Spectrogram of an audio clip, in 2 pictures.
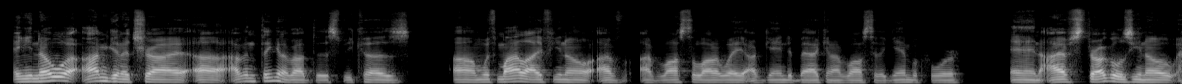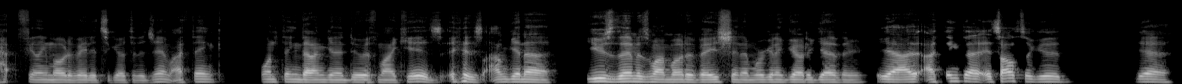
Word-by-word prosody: And 125 +2 -1
you 135 - +2
know 145 +4 +5
what 180 -1 +5
I'm 160 +1 +3
gonna 140 -6 +1
try? 115 -2 +2
Uh, 110 -1 +1
I've - - -1
been 145 -1 -4
thinking 160 +3 -2
about 105 -3 -1
this, 100 0 -5
because, 105 -2 -4 0.4
um, 110 0 -1
with 110 0 -5
my 120 +3 +3
life, 110 -4 +1
you 115 0 -6
know, 105 -2 -2
I've 100 -1 -4
I've 100 -1 -7
lost 105 +2 -4
a 110 - -5
lotta 105 0 -1
weight, 105 0 -2
I've 90 0 -5
gained 105 +1 -7
it 100 - -8
back, 100 0 -3
and 100 - -5
I've 95 0 -6
lost 95 0 -4
it 95 - -9
again 105 +3 -8
before, 100 -1 -9 0.5
and 105 -1 -2
I 110 - +1
have 115 0 +3
struggles, 120 0 +3
you 115 -1 -2
know, 105 -1 0
ha - - -7
feeling 110 -2 -5
motivated 105 -1 -1
to - - -7
go 100 0 -4
to 100 - -14
the 100 -1 -6
gym. 120 +3 -4
I - - -2
think 120 +2 -4 0.3
one 120 0 -3
thing 120 -1 -3
that 110 -1 +5
I'm 110 0 0
gonna 105 -1 0
do 110 +2 +1
with 110 0 -1
my 105 -1 -2
kids 115 -1 +1
is, 120 -2 0
I'm 115 +1 -3
gonna 115 -4 +3 0.3
use 135 -1 +5
them 135 +1 +5
as 125 -2 +2
my 115 -1 +4
motivation, 115 0 +2
and 105 0 -2
we're 110 0 0
gonna 110 0 0
go 110 +1 +2
together. 110 -1 -1 0.2
Yeah, 120 -2 +5
I 115 0 +3
I - - -1
think 145 +5 -2
that 135 -4 +4
it's 125 +1 0
also 140 -2 +2
good 125 -1 0 0.7
Yeah. 120 -3 0
110 Hz, 210 wpm, -24 LUFS, 105-120 Hz, 0.7 s, know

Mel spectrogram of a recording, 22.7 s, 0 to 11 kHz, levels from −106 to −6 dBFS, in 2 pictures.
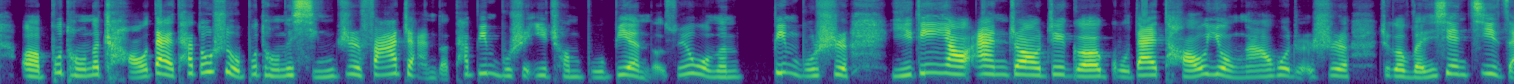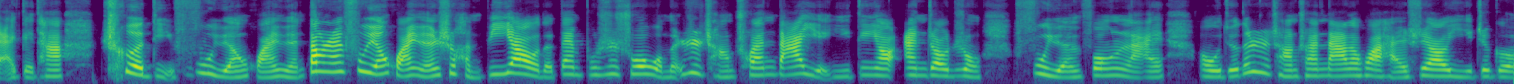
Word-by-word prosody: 呃， 225 -2 +4
不 345 - -8
同 235 -5 -6
的 270 - 0
朝 190 -4 -1
代， - - +8
它 315 - -1
都 340 +3 -2
是 - - -4
有 470 - +1
不 290 - -11
同 225 -4 -9
的 250 - -4
形 200 -3 +4
制 265 +4 -3
发 280 +5 +3
展 175 - -4
的， - - -14
它 275 - -8
并 310 +1 -3
不 235 -1 -12
是 - - -4
一 245 0 -7
成 205 -2 -9
不 190 -1 -16
变 235 0 0
的。 - - -17
所 260 - -13
以 - - -6
我 275 -6 -3
们 195 0 -9 0.2
并 335 -4 0
不 230 0 -8
是， 250 -1 0 0.3
一 240 +4 -5
定 325 +2 +2
要 295 -2 +10
按 280 -1 +6
照 270 -3 +7
这 275 +1 -3
个 215 -2 +5
古 205 -2 -12
代 255 +4 +7
陶 205 0 +1
俑 255 -10 -3
啊， 210 +2 -2
或 250 +2 -4
者 - - -16
是 230 -3 -4 0.2
这 - - -11
个 220 -2 0
文 190 +2 -3
献 285 +2 0
记 295 +1 +1
载， - - -3
给 185 - -11
它 215 +3 0 0.3
彻 315 -7 +3
底 215 0 -16
复 320 -3 -11
原、 195 -1 -4
还 190 -1 -2
原。 195 -3 -7
当 375 +5 +8
然 365 +1 +4
复 380 0 -5
原、 290 -1 +4
还 250 -4 +3
原 230 0 -2
是 310 +4 -2
很 230 -11 -11
必 275 +9 -7
要 300 -7 +5
的， 190 -2 -9
但 280 +2 -4
不 260 0 -16
是 285 +2 -10
说 290 +1 -1
我 265 - -4
们 190 -1 -11
日 330 -1 -2
常 195 -5 -8
穿 260 +2 -3
搭 280 +1 +4
也 245 -9 -7
一 205 +1 -20
定 260 +5 -13
要 240 -2 +1
按 255 -2 +1
照 240 -2 0
这 220 - -19
种 220 -4 -6 0.2
复 300 -3 -9
原 195 -2 -6
风 245 +3 -5
来。 195 -1 -5 0.3
呃， 210 -1 -5
我 205 - -5
觉 215 +2 -5
得 340 - -6
日 355 -3 -3
常 215 -6 -5
穿 235 +1 -4
搭 225 0 +3
的 235 0 -3
话 230 -3 +2
还 185 -2 -7
是 225 +6 -6
要 225 -2 +2
以 200 -2 -13
这 215 +3 -7
个 200 -2 -7
240 Hz, 295 characters per minute, -24 LUFS, 210-280 Hz, 0.3 s, 要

